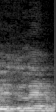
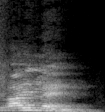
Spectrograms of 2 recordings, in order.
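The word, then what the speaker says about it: island: इजलैंड नहीं है, ये आइलैंड है, एस साइलेंट है।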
